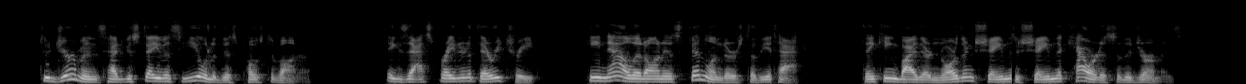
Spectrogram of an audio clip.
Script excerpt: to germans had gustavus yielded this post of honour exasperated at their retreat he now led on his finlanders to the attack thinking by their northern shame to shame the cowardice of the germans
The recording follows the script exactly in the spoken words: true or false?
true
